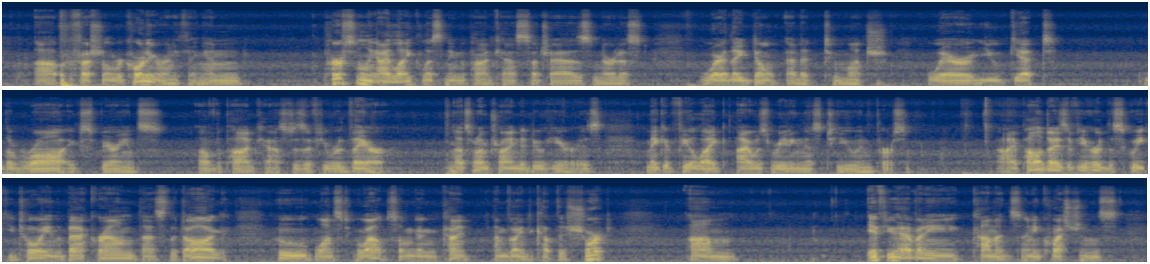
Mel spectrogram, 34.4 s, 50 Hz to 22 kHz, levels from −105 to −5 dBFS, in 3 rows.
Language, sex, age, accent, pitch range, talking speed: English, male, 40-59, American, 80-105 Hz, 160 wpm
